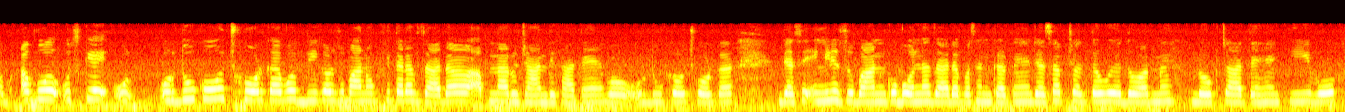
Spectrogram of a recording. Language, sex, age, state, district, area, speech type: Urdu, female, 18-30, Delhi, Central Delhi, urban, spontaneous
